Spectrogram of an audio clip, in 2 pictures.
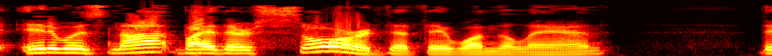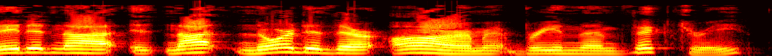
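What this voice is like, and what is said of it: Tired, slightly slurred, slow speech. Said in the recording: “I'm so tired, I'm slurring my words a little bit. I just have to talk slowly”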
